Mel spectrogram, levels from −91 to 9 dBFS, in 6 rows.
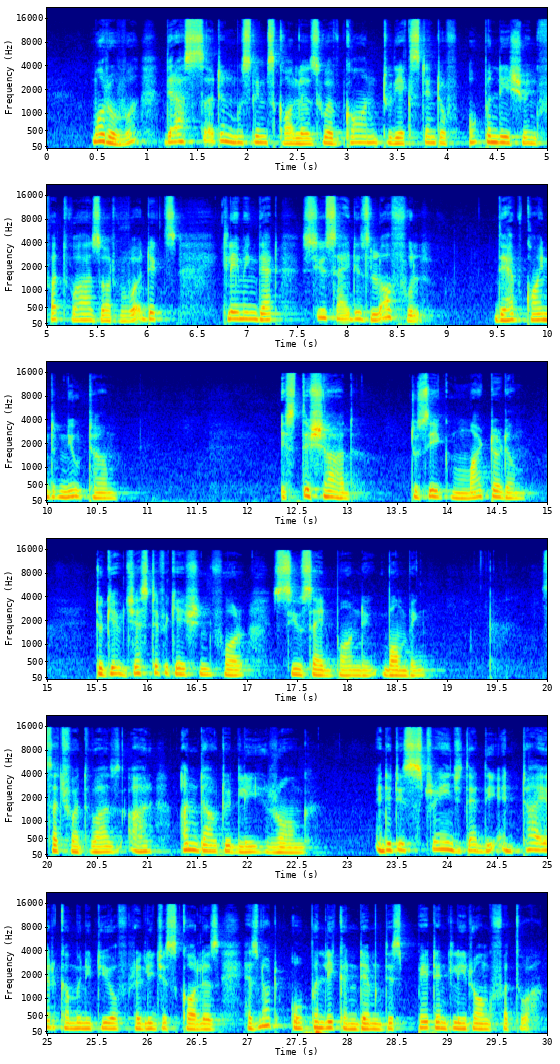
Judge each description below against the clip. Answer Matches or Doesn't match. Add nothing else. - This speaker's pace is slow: Matches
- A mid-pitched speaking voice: Matches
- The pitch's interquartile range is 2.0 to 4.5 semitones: Matches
